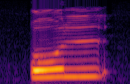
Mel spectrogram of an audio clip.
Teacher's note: اعوذ باللہ من الشیطان الرجیم بسم اللہ الرحمن الرحیم۔ قل میں قاف حرف مستعلیہ پر پڑھا جائے گا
